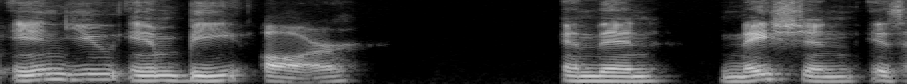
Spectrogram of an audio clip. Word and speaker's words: Numbr: Okay, and it's spelled Numbr. There's no E, U. So Numbr, and then Nation is how you spell the Instagram handle.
